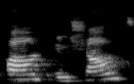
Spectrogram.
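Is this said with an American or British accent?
British. It is said with a British accent.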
